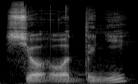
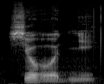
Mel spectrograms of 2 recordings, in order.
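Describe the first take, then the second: First: «сьогодні» slowly, with д hard before ні; as written. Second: «сьогодні» with д palatalized before ні; softened д. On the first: Teacher reading the spelling, hard д in «сьогодні». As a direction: say «сьогодні» with an unsoftened д. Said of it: "пишемо". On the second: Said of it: "а вимовляти треба". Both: Shown as a demonstration.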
